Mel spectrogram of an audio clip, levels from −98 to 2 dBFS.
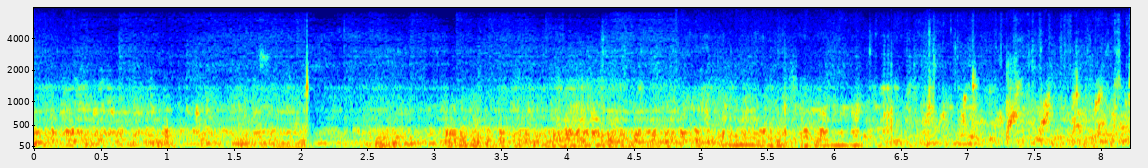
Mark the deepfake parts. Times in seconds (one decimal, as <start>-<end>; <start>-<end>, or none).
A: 0.0-8.2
